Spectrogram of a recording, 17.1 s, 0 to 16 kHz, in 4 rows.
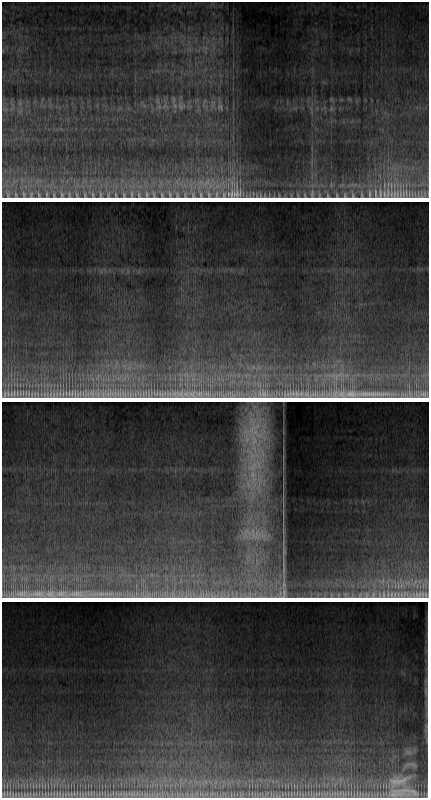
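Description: A Husaberg FE 570 motorcycle runs steadily on a test ride with a worn, mushy clutch, its loud engine droning throughout with changing pitch and a brief dip near the middle, mixed with clatter and wind.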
